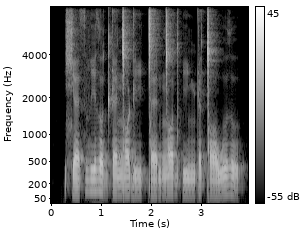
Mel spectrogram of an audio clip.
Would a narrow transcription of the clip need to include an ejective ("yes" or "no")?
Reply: no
